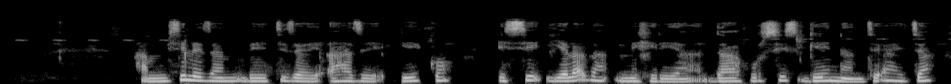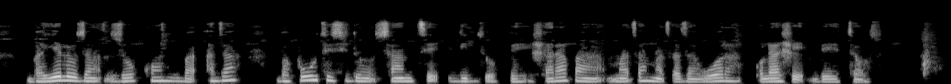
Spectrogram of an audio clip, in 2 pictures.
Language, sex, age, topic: Gamo, male, 25-35, agriculture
